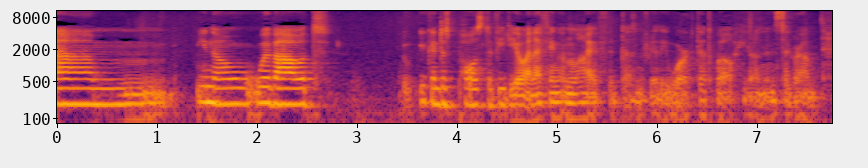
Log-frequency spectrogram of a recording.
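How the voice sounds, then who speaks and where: Audible room echo surrounds a woman's voice. She speaks at a moderate pace with a Polish accent. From Poland. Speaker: career coach and tech worker. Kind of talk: livestream talk. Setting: Instagram live video. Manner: hesitant, many fillers.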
